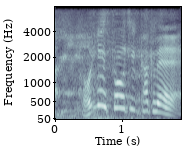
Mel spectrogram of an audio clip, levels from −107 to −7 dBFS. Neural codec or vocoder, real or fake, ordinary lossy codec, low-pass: codec, 24 kHz, 1.2 kbps, DualCodec; fake; none; 7.2 kHz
